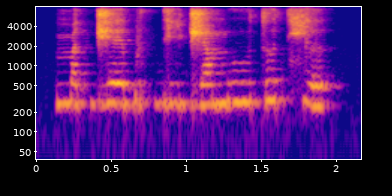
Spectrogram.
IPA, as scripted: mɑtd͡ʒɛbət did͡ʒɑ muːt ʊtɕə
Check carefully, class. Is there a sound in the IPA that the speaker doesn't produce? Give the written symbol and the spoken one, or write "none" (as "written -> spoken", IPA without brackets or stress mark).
none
